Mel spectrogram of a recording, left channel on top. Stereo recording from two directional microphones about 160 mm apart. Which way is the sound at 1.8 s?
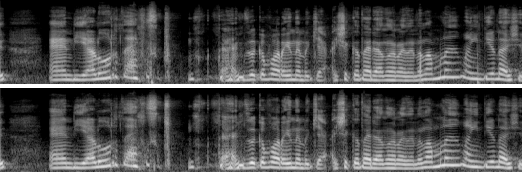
5° left (ahead or behind).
